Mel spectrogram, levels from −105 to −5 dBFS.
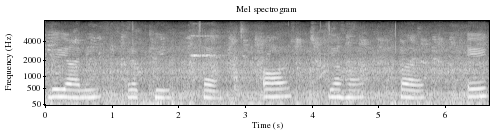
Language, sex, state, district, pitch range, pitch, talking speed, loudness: Hindi, female, Chandigarh, Chandigarh, 215-230 Hz, 225 Hz, 65 wpm, -14 LUFS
